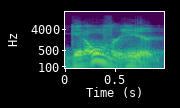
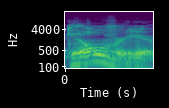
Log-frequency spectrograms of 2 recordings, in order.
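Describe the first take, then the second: First: Said in the usual way. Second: Lightly voiced, pitched-up Scorpion call. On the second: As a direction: call it out like the game ninja. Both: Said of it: "Scorpion voice".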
